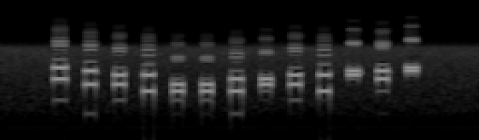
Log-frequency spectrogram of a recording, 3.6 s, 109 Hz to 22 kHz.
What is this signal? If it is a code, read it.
Multi-frequency trunk signalling (R1, as on North American trunks), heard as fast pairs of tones, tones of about 80 ms. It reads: KP 85411235409 ST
